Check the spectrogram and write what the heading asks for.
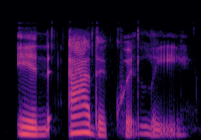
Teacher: the tongue goes to the T position adequate and then hold it there for the Lee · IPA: æ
